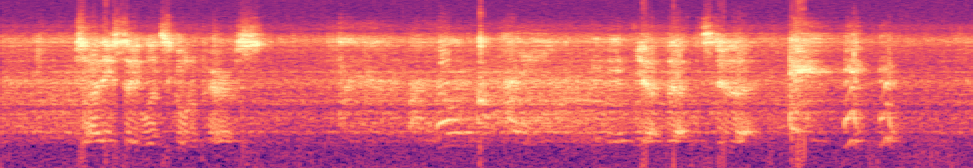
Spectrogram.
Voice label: french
